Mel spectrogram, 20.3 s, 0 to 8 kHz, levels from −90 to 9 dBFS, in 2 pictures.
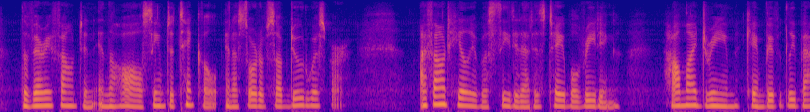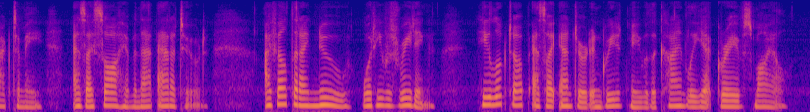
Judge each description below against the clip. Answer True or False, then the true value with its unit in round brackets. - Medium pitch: True (170 Hz)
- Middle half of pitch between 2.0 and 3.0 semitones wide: True (2.7 semitones)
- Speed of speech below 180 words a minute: False (185 wpm)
